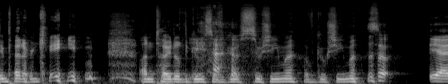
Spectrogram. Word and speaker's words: Tsushima: Best Art Direction was Ghost of Tsushima, which, funny enough, has been mispronounced in the Game Awards so much. It was Ghost of Tsushima. Oh my God. Ghost of Yushima.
